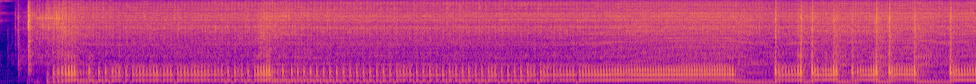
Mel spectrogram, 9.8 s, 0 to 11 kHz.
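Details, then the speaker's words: 2001 Honda XR80 single-cylinder dirt bike running rough with uneven, stumbling beat and ragged throttle blips; carburetor needs rebuilding. "I'm going to show you guys how bad this thing runs carburetor is definitely in need of some attention"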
